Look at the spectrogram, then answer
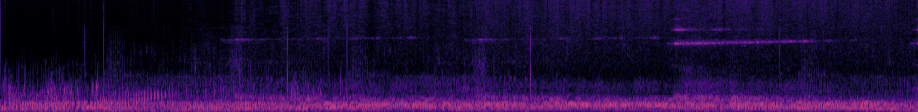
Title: Tikal stomach growling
